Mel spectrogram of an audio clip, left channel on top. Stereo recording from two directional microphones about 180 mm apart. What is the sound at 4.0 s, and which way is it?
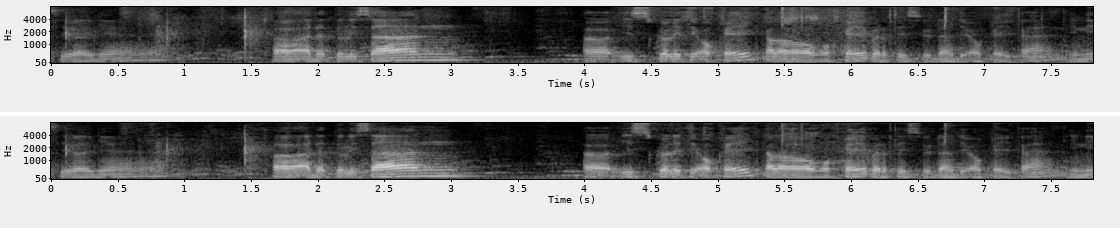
Speech, 5° right (ahead or behind).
